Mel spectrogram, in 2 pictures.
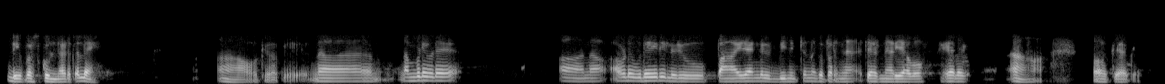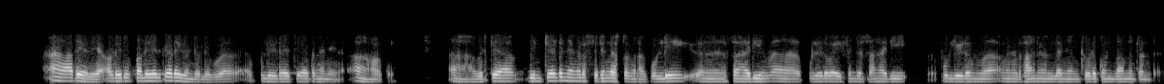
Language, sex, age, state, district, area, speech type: Malayalam, male, 30-45, Kerala, Idukki, rural, conversation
